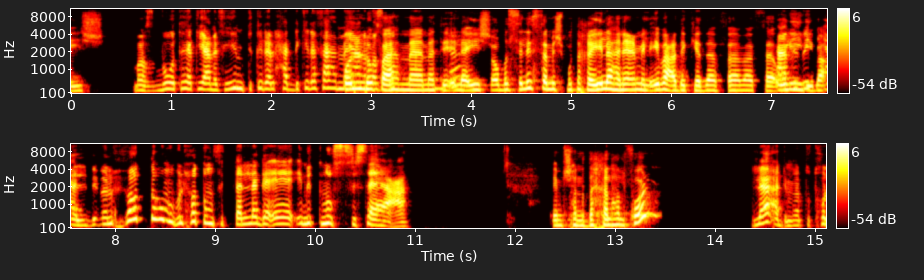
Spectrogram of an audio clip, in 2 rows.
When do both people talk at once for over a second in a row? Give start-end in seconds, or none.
2.7-4.0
